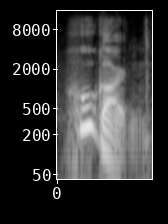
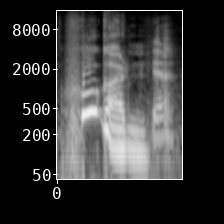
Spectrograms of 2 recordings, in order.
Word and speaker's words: Hoegaarden: yeah it's funny because it's spelled Hoegaarden but it's actually pronounced who garden who garden oh it's a Belgian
